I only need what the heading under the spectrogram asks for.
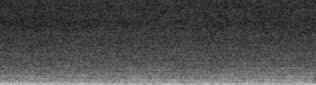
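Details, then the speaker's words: DeWalt torpedo heater that would not light and spat fuel, after the pressure was adjusted: steady, even burner roar with a low rumble and no sputter or popping; now lighting and running normally. "adjusted the pressure of this a little bit more everything seems to be running okay now"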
